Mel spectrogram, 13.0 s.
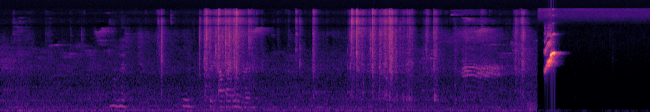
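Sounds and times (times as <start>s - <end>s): bird whistled call: 10.9s - 11.3s.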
